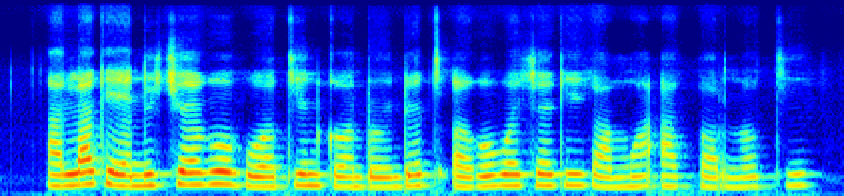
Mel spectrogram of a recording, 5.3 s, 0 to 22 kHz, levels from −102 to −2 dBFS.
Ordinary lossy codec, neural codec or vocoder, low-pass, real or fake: none; autoencoder, 48 kHz, 32 numbers a frame, DAC-VAE, trained on Japanese speech; 19.8 kHz; fake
